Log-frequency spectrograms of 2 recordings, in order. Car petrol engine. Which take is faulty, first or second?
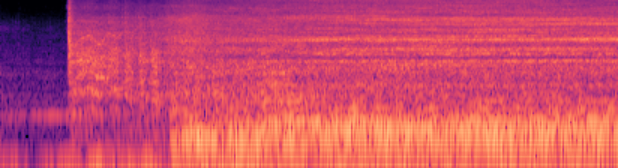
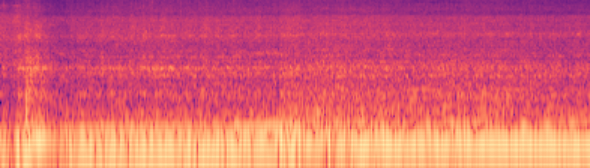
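second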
